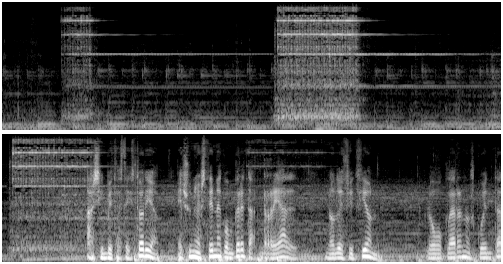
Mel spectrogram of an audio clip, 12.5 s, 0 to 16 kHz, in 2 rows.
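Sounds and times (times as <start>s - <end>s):
old black telephone bell ringing: 0.8s - 7.9s, 9.3s - 10.5s
speech: 7.4s - 12.4s.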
